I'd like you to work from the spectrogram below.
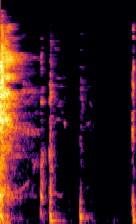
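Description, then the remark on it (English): A loud fit of coughing: one long harsh cough followed by several short, rough coughs in uneven succession, with brief pauses between them and no talking. “odd cough”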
